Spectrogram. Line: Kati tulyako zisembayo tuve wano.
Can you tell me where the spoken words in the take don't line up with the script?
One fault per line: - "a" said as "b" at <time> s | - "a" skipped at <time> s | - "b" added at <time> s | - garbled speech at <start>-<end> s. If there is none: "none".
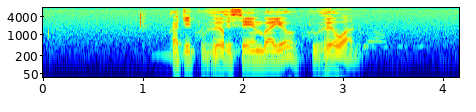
- "tulyako" said as "tuve" at 1.5 s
